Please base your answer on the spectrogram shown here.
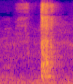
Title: Baby sneeze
